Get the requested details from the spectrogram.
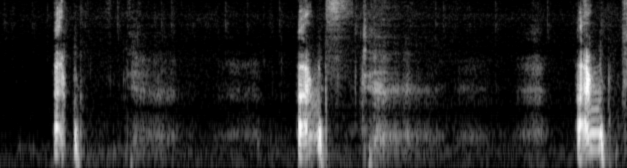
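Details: Three sharp, clipped, partly stifled sneezes with quiet breathy catches between them; the person held the sneezes back until the tickle built up, then got them out. Stifled sneezing.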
